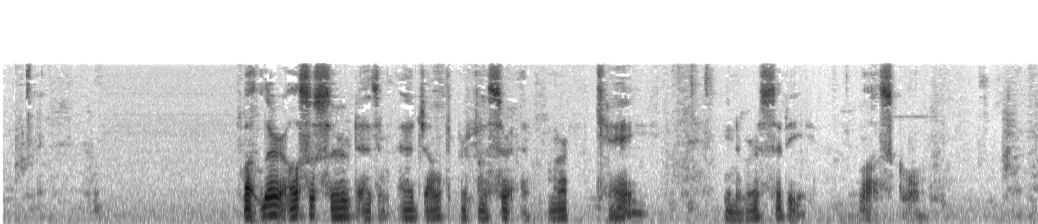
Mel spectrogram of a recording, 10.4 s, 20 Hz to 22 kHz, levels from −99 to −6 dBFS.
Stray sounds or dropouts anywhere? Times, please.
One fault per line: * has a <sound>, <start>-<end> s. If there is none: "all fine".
all fine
